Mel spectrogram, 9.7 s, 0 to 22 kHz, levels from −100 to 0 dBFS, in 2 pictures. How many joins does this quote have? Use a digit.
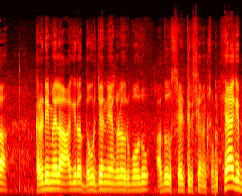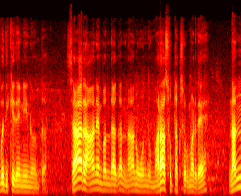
1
